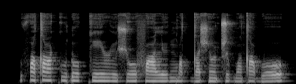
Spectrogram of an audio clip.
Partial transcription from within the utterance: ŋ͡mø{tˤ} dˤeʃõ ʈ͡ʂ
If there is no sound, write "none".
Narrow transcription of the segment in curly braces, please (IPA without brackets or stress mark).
tˤ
